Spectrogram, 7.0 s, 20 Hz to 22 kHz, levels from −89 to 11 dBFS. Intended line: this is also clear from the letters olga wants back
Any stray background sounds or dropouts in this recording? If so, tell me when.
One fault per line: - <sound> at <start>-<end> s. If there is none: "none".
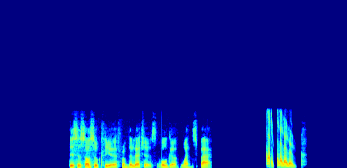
- chirp at 5.3-5.9 s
